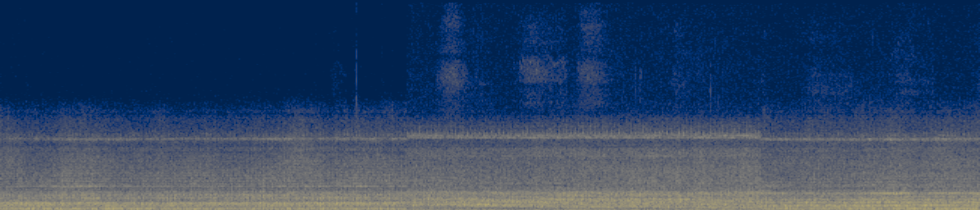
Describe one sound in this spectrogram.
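A helicopter's rotor thuds loudly overhead.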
